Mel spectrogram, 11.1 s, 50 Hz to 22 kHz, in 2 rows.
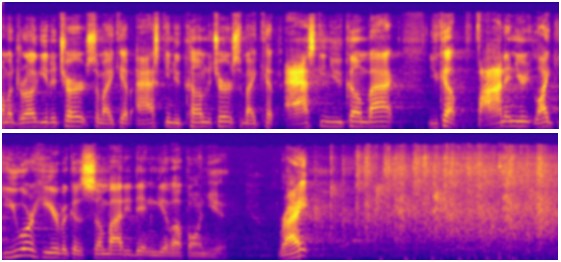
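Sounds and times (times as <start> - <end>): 
speech: 0.0 - 8.9
crowd applauding: 8.7 - 11.1.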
